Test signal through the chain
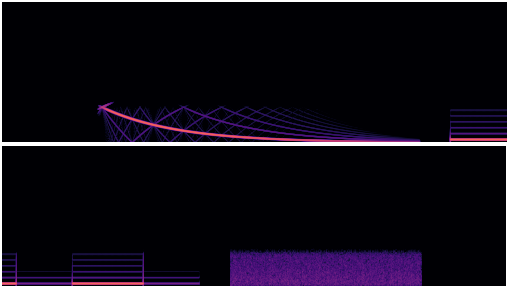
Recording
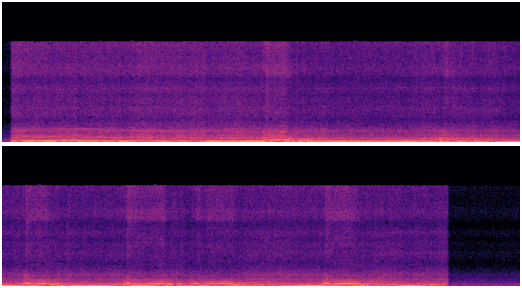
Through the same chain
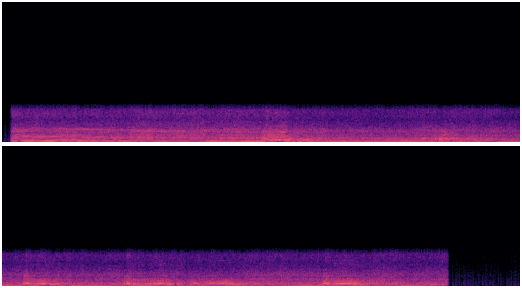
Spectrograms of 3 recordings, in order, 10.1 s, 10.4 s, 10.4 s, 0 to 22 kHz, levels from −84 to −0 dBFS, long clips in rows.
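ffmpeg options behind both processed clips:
ffmpeg -i in.wav -af "highpass=frequency=670:poles=1,aresample=11025,aeval=exprs='sgn(val(0))*max(abs(val(0))-0.00158,0)':channel_layout=same,aresample=44100" out.wav

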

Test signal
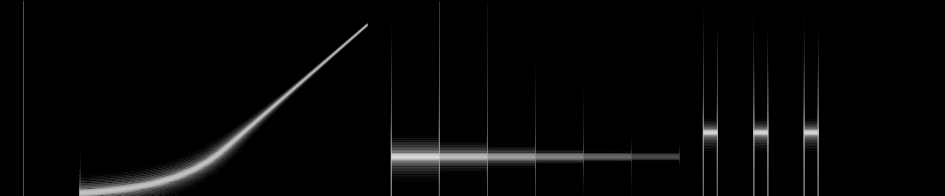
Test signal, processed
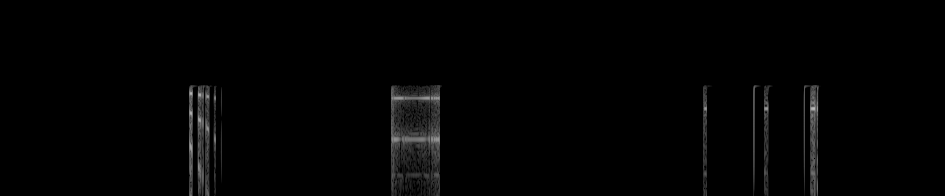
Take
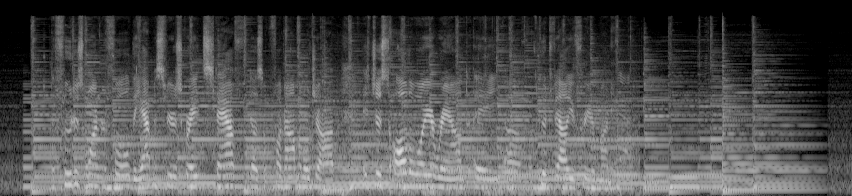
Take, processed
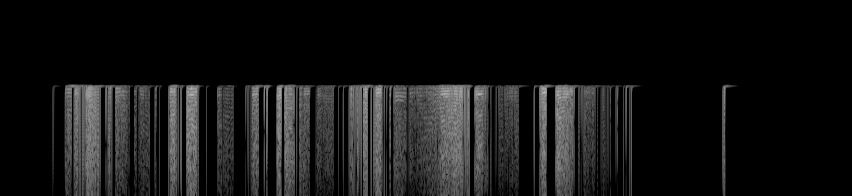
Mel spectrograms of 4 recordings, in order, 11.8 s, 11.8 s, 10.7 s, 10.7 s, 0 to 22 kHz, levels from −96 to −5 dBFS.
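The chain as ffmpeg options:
ffmpeg -i in.wav -filter_complex "[0:a]highpass=42,adynamicequalizer=threshold=0.00891:dfrequency=620:dqfactor=0.86:tfrequency=620:tqfactor=0.86:attack=5:release=100:ratio=0.375:range=4:mode=boostabove:tftype=bell,acrossover=split=520[link_01][link_02];[link_01]acompressor=mode=upward:threshold=-31dB:ratio=2.5:attack=2.6:release=209:knee=2.83:detection=peak[link_03];[link_02]alimiter=limit=-19.5dB:level=0:latency=1:release=17[link_04];[link_03][link_04]amix=inputs=2:normalize=0,flanger=delay=6.2:depth=8.3:regen=76:speed=0.23:shape=triangular,aresample=16000,acrusher=bits=3:mix=0:aa=0.000001,aresample=44100,asoftclip=type=hard:threshold=-23.5dB,lowpass=frequency=3100:width_type=q:width=0.5098,lowpass=frequency=3100:width_type=q:width=0.6013,lowpass=frequency=3100:width_type=q:width=0.9,lowpass=frequency=3100:width_type=q:width=2.563,afreqshift=-3600,aeval=exprs='val(0)*pow(10,-22*(0.5-0.5*cos(2*PI*0.87*n/s))/20)':channel_layout=same" out.wav

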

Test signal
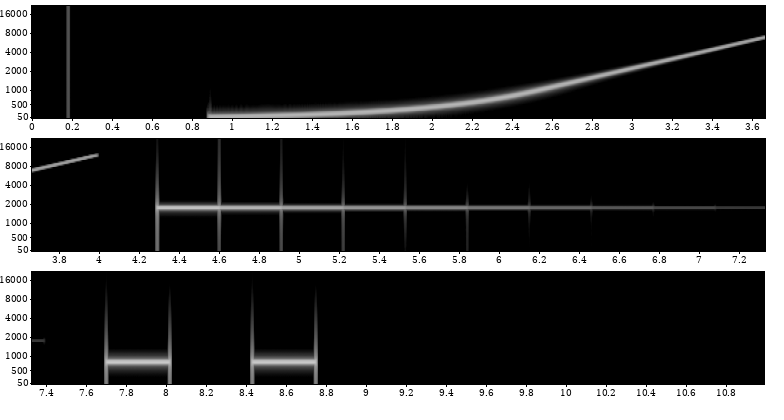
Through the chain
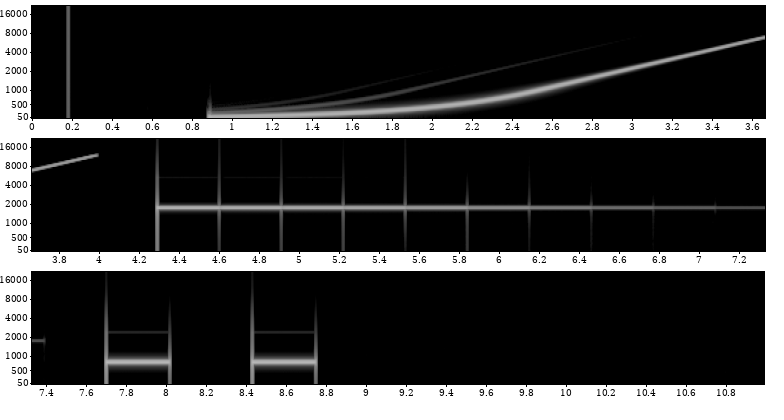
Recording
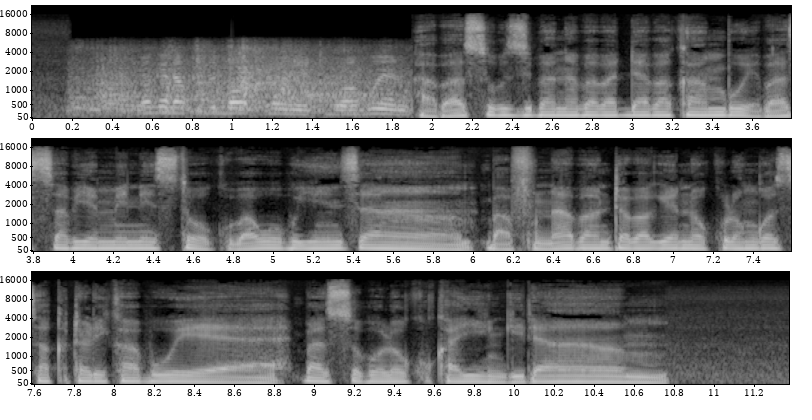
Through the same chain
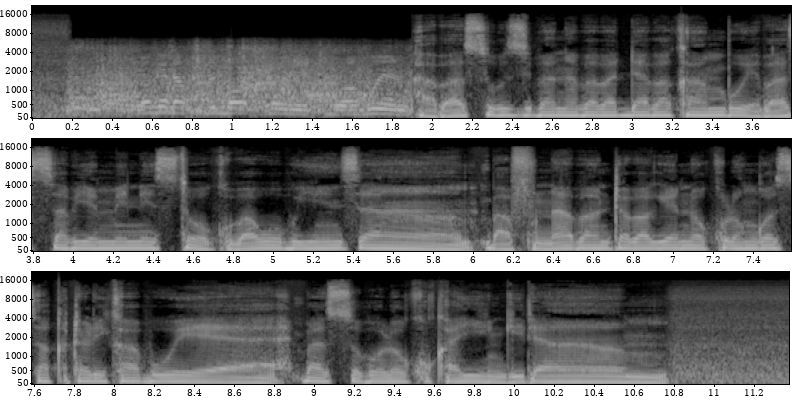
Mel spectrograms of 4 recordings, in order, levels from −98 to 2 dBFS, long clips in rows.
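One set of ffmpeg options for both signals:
ffmpeg -i in.wav -af "acompressor=threshold=-42dB:ratio=4:attack=14:release=39:knee=6:detection=rms,volume=8dB" out.wav

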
